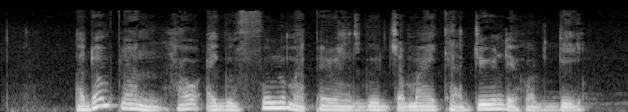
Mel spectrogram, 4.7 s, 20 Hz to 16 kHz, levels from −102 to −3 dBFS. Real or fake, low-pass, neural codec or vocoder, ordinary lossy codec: fake; 14.4 kHz; codec, 44.1 kHz, 7.8 kbps, Pupu-Codec; MP3, 48 kbps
